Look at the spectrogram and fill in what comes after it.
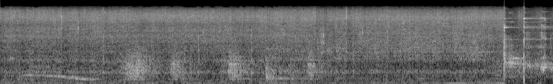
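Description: Bacon, onion and carrot sizzling steadily in an enameled cast-iron Dutch oven as a spatula stirs through them. Near the end a few sharp clinks ring out as a glass bowl knocks the pot while celery is tipped in.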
